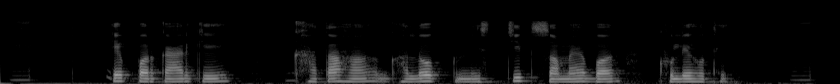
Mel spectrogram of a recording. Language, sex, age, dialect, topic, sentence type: Chhattisgarhi, male, 18-24, Eastern, banking, statement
